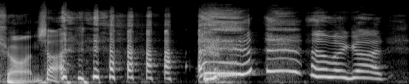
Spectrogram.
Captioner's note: laughs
